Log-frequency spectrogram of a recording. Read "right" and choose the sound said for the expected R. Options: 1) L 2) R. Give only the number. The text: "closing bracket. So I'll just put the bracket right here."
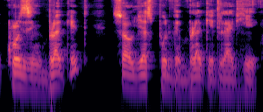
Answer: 1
